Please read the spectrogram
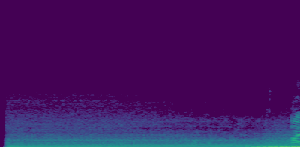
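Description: Car running, heard from inside the cabin: a steady low hum, with a low rumble that grows louder about three seconds in.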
